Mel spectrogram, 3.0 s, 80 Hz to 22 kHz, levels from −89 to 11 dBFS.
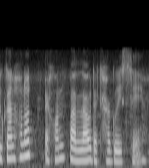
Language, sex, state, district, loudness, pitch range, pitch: Assamese, female, Assam, Sonitpur, -18 LUFS, 220-265 Hz, 240 Hz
